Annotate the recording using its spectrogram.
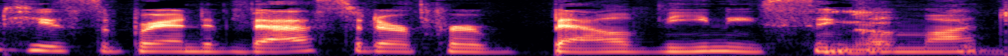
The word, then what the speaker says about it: Balvenie: It's Balvenie. – Balvenie.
